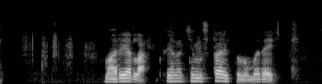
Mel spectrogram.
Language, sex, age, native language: Icelandic, male, 15, Icelandic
